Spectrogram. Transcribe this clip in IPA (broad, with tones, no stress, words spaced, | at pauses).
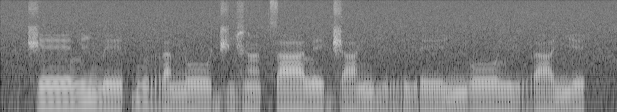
t͡ʃeː˦ li˦ meː˨ɓu˦ra˨ noː˨d͡ʒi˨ɣã˨ t͡saː˦le˦d͡ʒaː˨ŋi˦˨ ri˨ɾeː˨ ɲoː˦li˨ raː˨ɲe˦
